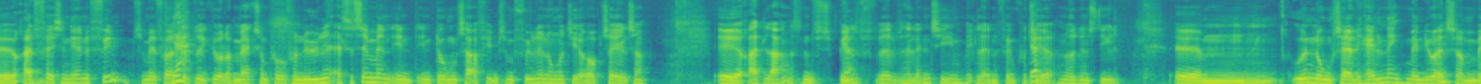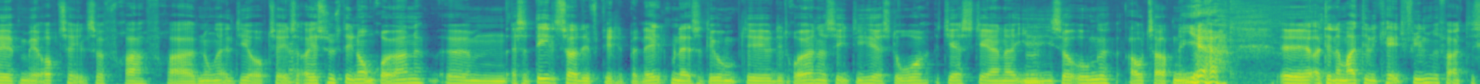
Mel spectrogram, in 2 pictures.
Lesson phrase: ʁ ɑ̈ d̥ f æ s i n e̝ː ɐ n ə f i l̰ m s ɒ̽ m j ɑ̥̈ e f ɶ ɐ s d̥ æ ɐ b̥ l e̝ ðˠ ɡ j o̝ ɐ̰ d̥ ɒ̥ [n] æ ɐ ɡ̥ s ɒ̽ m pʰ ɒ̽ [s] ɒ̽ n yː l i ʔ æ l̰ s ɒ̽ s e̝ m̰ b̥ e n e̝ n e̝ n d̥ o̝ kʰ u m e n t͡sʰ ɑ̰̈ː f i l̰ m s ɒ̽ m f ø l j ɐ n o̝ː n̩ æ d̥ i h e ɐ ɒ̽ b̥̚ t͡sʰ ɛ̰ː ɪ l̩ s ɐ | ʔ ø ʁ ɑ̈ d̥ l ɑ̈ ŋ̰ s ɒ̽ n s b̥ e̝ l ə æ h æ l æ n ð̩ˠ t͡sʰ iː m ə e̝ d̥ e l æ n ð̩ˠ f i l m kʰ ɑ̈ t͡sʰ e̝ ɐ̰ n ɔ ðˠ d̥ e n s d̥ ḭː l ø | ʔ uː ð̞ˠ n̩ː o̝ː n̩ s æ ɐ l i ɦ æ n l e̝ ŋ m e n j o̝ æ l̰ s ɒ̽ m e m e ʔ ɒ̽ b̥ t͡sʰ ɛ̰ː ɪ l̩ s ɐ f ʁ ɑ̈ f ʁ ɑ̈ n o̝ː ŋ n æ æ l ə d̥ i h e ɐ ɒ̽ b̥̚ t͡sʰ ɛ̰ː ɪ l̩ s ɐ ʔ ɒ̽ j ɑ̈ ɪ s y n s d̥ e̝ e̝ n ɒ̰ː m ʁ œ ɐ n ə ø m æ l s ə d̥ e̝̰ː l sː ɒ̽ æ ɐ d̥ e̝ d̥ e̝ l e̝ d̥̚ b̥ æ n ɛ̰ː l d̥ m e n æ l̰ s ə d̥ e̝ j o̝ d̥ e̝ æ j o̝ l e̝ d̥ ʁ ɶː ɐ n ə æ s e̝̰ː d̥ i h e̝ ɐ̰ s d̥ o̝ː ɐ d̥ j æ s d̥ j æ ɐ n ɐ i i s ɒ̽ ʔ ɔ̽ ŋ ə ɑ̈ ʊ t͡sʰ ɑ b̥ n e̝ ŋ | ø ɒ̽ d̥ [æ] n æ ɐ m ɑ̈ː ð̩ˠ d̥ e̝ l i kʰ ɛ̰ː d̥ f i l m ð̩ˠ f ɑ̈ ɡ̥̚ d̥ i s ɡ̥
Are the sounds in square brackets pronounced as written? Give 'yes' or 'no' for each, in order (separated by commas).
no, no, no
